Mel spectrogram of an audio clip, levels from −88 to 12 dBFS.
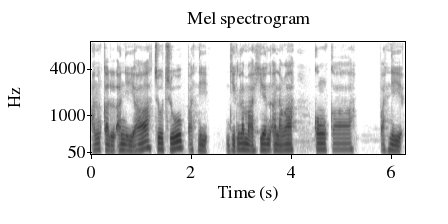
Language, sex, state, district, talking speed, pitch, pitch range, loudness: Mizo, male, Mizoram, Aizawl, 160 wpm, 105 Hz, 100-110 Hz, -17 LUFS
